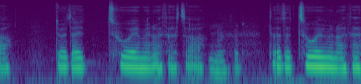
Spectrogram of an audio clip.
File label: "twym", Welsh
